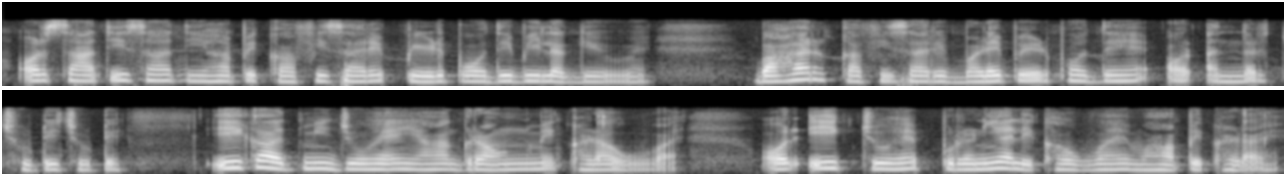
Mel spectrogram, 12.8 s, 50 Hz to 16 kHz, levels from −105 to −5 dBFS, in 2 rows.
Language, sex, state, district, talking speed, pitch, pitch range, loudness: Hindi, female, Bihar, Purnia, 205 wpm, 210 Hz, 200-225 Hz, -20 LUFS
